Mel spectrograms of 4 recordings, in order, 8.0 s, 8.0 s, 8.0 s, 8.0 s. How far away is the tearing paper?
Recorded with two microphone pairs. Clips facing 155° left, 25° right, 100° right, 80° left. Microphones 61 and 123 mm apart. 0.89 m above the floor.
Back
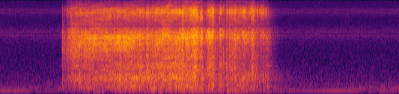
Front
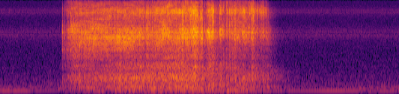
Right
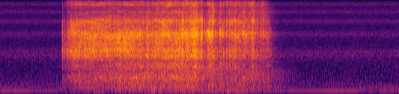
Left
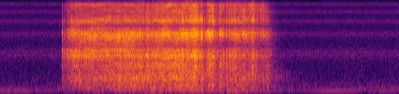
About 0.6 m.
